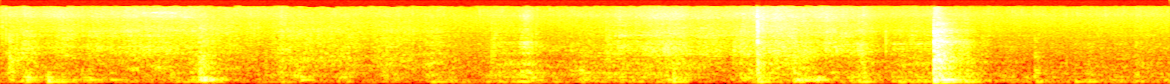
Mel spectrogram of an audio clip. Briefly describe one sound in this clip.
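A chisel knocks sharply against wood now and then.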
